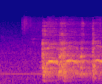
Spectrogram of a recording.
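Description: A short electronic cough sound effect bursts in after a faint tone, a quick pair of tinny, slightly buzzy coughs played fairly loud from a toy speaker.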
